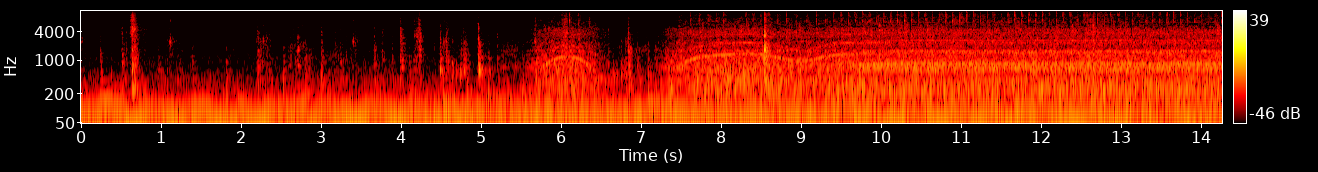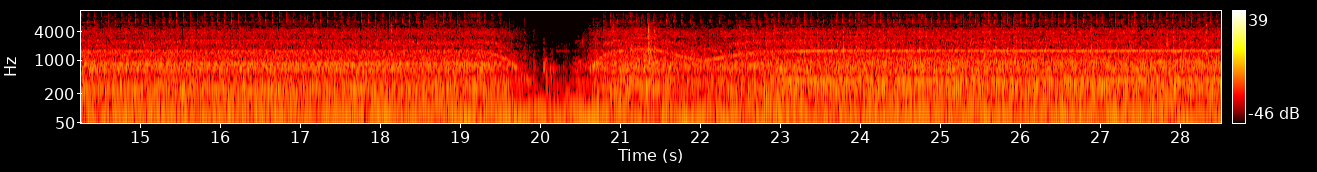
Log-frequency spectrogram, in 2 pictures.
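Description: Electric sewing machine stitching a long seam. It starts with a few slow clicks, then the motor speeds up and runs steadily, stops briefly about two-thirds of the way through, and speeds up again.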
